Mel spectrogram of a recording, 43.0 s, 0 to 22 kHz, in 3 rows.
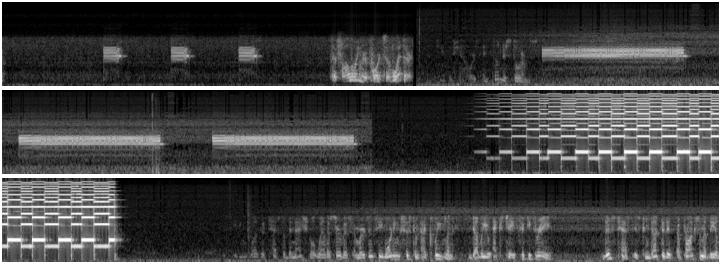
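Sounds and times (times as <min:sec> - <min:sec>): screeching data bursts: 0:18.5 - 0:21.5, 0:23.8 - 0:31.0
buzzy two-pitch electronic alert: 0:23.8 - 0:31.1.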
